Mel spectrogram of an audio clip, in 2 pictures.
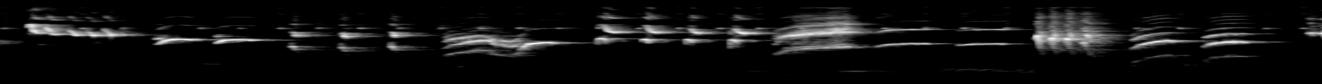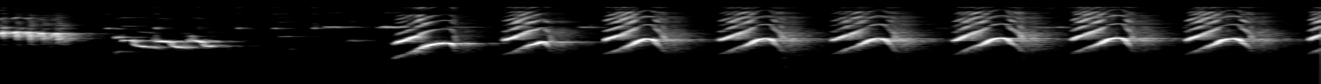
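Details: Asian pied myna in full, rich song: a jumble of varied squeaks, chirps and whistled slurs, then a fast series of sharp, rising whistled notes repeated about three times a second.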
